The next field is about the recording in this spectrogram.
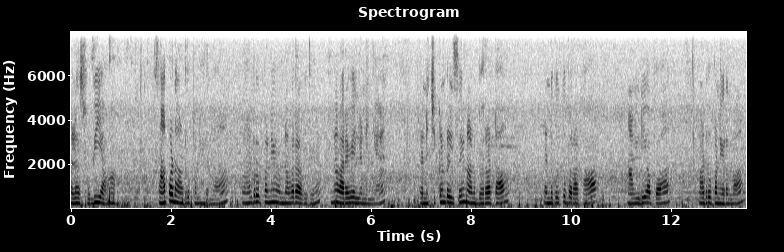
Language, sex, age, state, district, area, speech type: Tamil, female, 30-45, Tamil Nadu, Mayiladuthurai, urban, spontaneous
